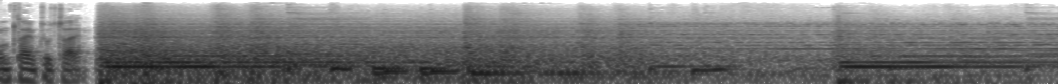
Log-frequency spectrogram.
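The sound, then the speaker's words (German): A Soviet-era tram rides into the city centre of Lviv. After a brief, quieter opening it becomes a loud, steady rumble with humming motor tones that shift in pitch and occasional clatter from the rails. “Eine Straßenbahn aus sowjetischen Tagen bringt mich in die Innenstadt.”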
